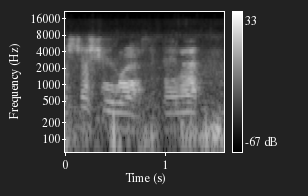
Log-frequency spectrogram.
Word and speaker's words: Cecil: So I will try from now on to call him by his name, Cecil Roth, since that's how he called himself.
